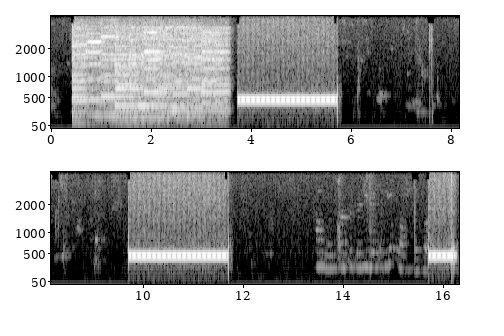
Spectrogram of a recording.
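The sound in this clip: Telephone tones play while a business call is transferred. A short burst of hold music comes first, then steady mid-pitched tones about two seconds long repeat with long silent gaps. A faint voice is heard briefly between tones.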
